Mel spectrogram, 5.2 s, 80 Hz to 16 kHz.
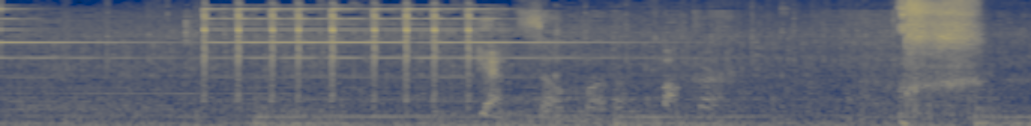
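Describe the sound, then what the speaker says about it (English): A service bell struck repeatedly in the video game Fallout 4, a quick run of bright metallic dings ringing over a low background hum, then fading into scattered softer sounds. "I keep hitting the bell to see if"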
